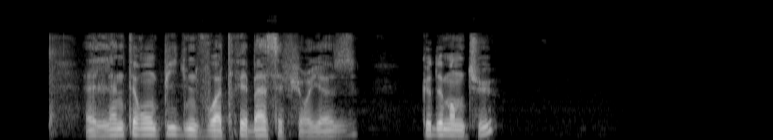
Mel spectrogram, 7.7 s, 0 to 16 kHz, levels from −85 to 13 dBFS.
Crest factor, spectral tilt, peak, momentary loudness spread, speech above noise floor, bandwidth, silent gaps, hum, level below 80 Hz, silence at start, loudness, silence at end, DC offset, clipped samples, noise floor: 22 dB; -5 dB/octave; -4 dBFS; 16 LU; 56 dB; 7.2 kHz; none; none; -56 dBFS; 0.5 s; -22 LUFS; 2.8 s; under 0.1%; under 0.1%; -77 dBFS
